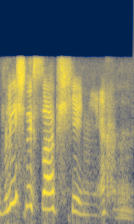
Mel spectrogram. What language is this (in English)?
Russian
